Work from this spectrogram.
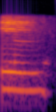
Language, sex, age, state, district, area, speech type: Tamil, female, 18-30, Tamil Nadu, Tiruvallur, urban, conversation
